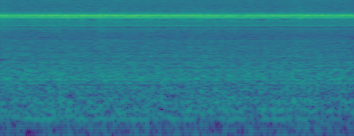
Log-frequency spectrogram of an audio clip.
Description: The noise came randomly and unexpected and only during load ( fan spining ).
